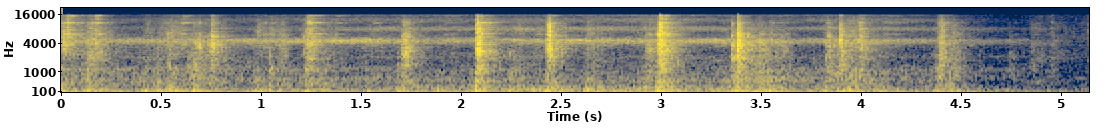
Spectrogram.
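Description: Battery-powered tram passing close by, its wheels rumbling on the rails with a regular run of sharp clicks. The sound drops away suddenly about four and a half seconds in as the tram clears.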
